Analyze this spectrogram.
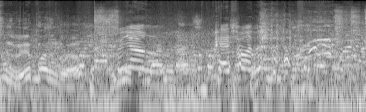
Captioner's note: laughing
